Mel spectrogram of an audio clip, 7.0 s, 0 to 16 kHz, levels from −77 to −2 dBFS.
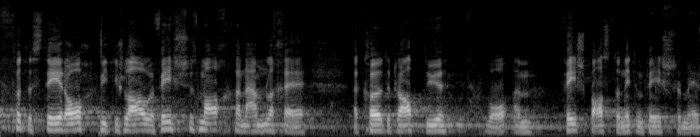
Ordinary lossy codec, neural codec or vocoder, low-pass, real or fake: none; vocoder, 44.1 kHz, 128 mel bands every 256 samples, BigVGAN v2; 14.4 kHz; fake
